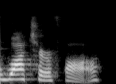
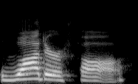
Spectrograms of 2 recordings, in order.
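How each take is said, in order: First: The middle consonant is a clear T. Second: The middle consonant sounds like a soft D. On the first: It sounds very formal. "if you speak with the T all the time, it just sounds very formal" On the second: It sounds casual and natural. "I'm going to say it with a D"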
